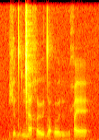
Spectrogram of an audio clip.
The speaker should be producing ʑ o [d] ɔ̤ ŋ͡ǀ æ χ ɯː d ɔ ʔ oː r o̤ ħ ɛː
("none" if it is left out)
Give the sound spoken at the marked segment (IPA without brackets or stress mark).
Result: d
